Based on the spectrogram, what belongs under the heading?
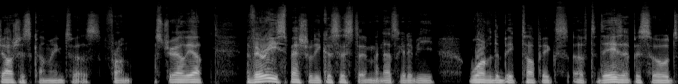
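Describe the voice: A man puts on a raspy character voice, fairly low in pitch and fairly even in intonation. He talks at a very fast pace in a dry, close sound with no echo.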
